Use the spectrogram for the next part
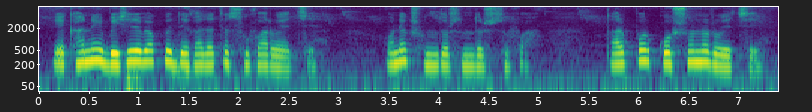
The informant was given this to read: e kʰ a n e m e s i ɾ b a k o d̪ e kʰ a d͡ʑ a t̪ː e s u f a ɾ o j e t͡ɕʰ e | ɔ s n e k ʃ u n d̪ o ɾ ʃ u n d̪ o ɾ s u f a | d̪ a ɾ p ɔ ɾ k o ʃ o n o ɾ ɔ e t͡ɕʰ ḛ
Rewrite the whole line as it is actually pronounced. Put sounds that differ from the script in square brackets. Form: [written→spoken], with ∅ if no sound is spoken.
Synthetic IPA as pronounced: e kʰ a n e [m→b] e [s→ʃ] i ɾ b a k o d̪ e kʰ a d͡ʑ a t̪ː e s u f a ɾ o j e t͡ɕʰ e | ɔ [s→∅] n e k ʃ u n d̪ o ɾ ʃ u n d̪ o ɾ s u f a | [d̪→t̪] a ɾ p ɔ ɾ k o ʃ o n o ɾ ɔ e t͡ɕʰ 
